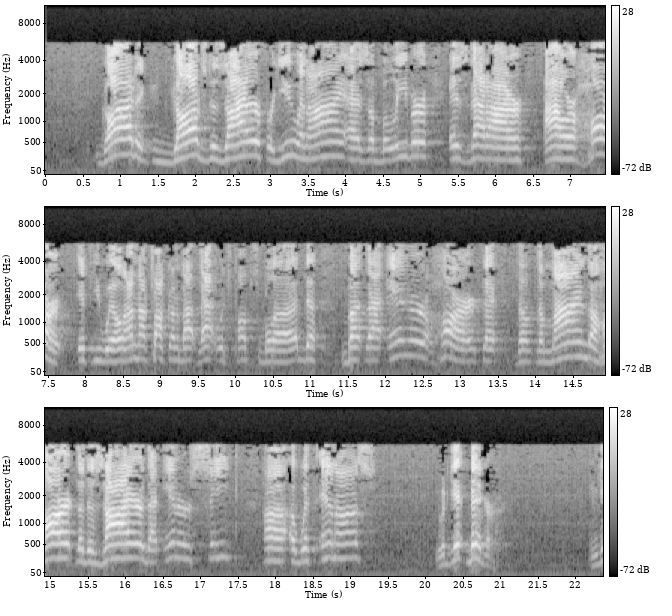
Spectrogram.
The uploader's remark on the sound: Ketha Heights Baptist Church ~ Live Broadcast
